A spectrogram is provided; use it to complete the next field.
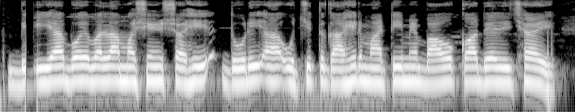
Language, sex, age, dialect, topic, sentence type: Magahi, male, 25-30, Western, agriculture, statement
